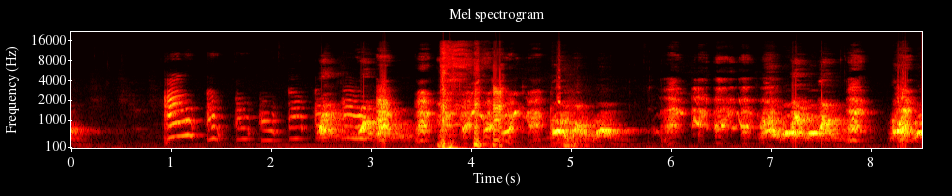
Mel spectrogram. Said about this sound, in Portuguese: Um cachorrês agora.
